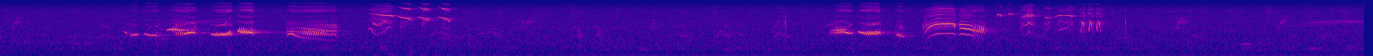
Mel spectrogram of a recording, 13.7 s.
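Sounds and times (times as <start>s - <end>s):
common blackbird song, fluted whistled notes and high squeaky flourish: 1.2s - 11.1s.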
